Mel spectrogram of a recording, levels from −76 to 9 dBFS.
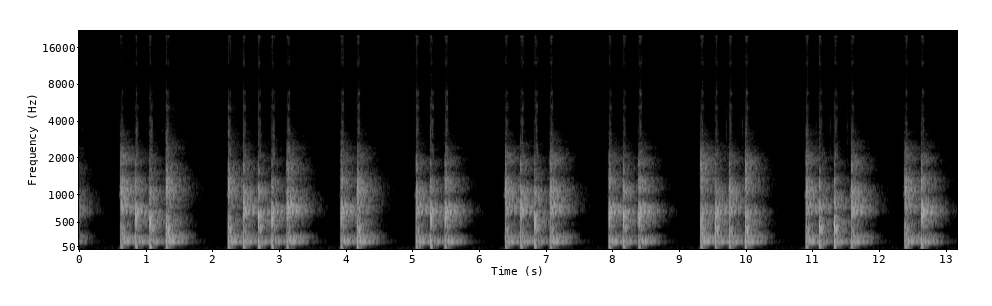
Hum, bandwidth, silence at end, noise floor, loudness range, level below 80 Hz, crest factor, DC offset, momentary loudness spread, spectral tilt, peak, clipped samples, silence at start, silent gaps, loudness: none; over 20 kHz; 0.15 s; -66 dBFS; 1 LU; -40 dBFS; 24 dB; under 0.1%; 12 LU; -8 dB/octave; -2 dBFS; under 0.1%; 0 s; none; -25 LUFS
